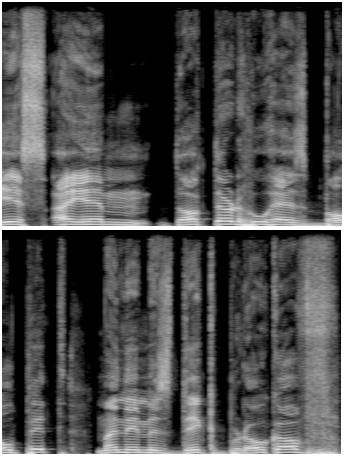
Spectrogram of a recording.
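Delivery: put-on crazy East European accent. Pitching the next Bond villain and playing him, as Dick Brokov, crazy East European doctor. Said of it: "a crazy East European doctor".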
